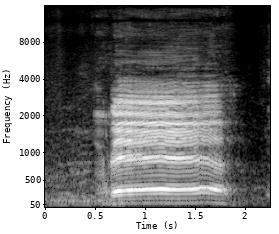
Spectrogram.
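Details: A single steady, loud cow moo lasting just over a second, richly harmonic and even in pitch, with a soft lead-in and quiet fade at the end.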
